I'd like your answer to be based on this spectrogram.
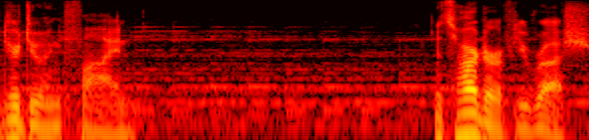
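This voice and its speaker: Over clear background music, a man uses a rumbling, put-on character voice at a fairly slow pace. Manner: kind but neither gentle nor quiet.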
